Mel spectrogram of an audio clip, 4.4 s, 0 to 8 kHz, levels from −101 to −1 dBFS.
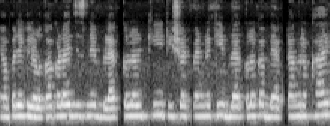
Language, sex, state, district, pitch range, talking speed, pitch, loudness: Hindi, female, Delhi, New Delhi, 240-255 Hz, 270 wpm, 250 Hz, -15 LUFS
